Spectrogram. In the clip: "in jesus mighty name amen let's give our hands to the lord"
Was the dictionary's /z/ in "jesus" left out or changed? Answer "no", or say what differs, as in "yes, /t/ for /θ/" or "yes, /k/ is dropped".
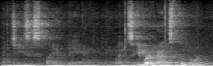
no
